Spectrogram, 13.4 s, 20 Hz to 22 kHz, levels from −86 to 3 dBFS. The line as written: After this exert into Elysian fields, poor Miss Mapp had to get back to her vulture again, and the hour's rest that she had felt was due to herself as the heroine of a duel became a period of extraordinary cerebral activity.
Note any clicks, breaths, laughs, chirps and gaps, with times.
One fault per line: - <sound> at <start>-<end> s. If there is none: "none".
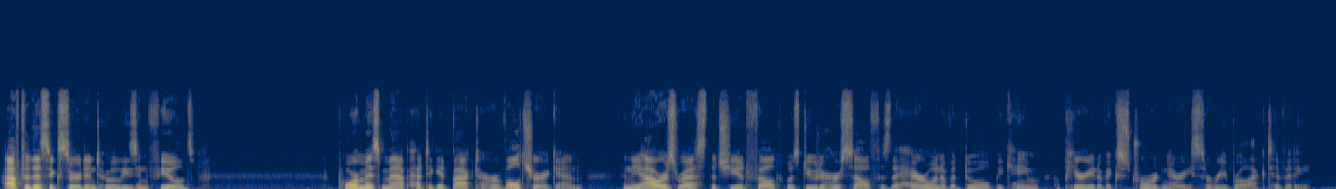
none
